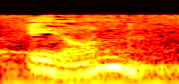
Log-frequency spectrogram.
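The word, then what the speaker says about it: aeon: This is the word eon, spelt with an A but pronounced with the E, eon, the word eon, and, and it really means the age.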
